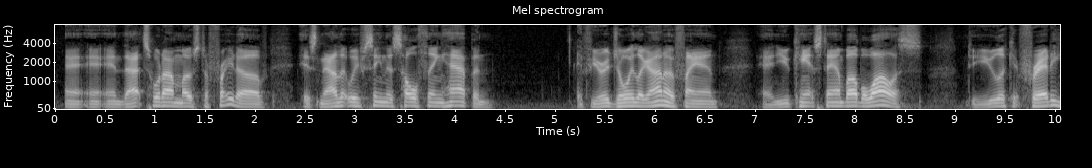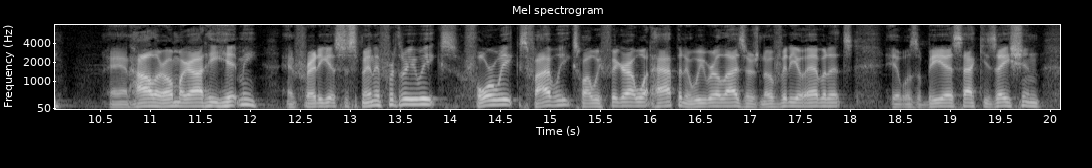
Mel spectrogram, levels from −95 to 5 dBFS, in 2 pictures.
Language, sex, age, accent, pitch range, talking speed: English, male, 40-59, American, 95-125 Hz, 215 wpm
